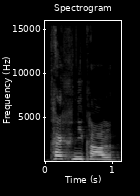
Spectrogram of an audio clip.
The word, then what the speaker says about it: technical: it together technical technical so you see this sound is pronounced like right Technical and you also have this all at the end so it's not technical it's technical technical let's have a look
